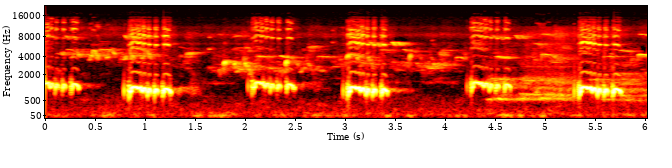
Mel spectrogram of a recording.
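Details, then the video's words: Among thirty-five local zebra doves singing vigorously with big voices, short rolling, vibrating coo phrases repeat about every second in alternating softer and louder versions, over faint scattered chirps from other birds. "PERKUTUT LOKAL GACOR SUARA BESAR"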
